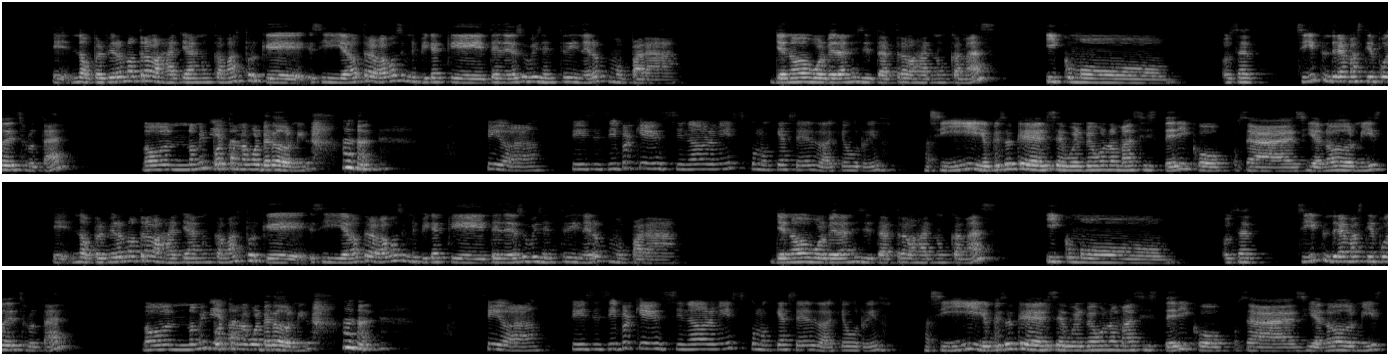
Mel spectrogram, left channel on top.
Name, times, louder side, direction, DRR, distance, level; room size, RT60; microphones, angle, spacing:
voice 1, 0.5-6.7 7.7-9.9 10.4-11.7 12.2-12.5 12.9-14.5 15.3-17.9 23.1-27.6, left 2 dB, 60° left, 0 dB, 1.5 m, -30 dB
voice 2, 15.9-16.3 18.7-19.3 19.6-22.7 23.1-23.2 23.8-23.9 24.3-24.4, right 2 dB, 15° right, 5 dB, 0.4 m, -37 dB
4.0 x 3.0 x 2.4 m, 0.34 s
head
